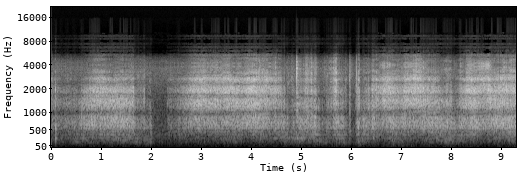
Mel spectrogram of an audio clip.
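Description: Gas cutting torch blowing a low flow of oxygen into a clogged moped muffler, burning off the oil caked inside: a steady rushing hiss that drops out briefly about two seconds in and a few times around five to six seconds.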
